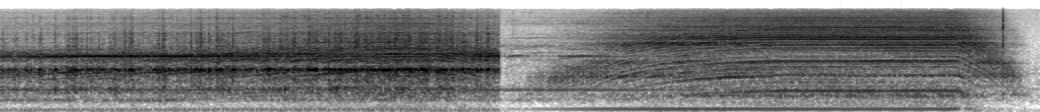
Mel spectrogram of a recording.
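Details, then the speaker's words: Central Machinery mini mill with Little Machine Shop belt conversion and transmission gears removed: smooth, even spindle whir with steady tones, no gear chatter, then clean spin-down; quiet normal running. "I just pulled these out and I'll show you how quiet it is now beautiful"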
